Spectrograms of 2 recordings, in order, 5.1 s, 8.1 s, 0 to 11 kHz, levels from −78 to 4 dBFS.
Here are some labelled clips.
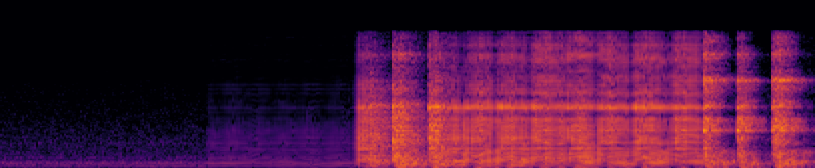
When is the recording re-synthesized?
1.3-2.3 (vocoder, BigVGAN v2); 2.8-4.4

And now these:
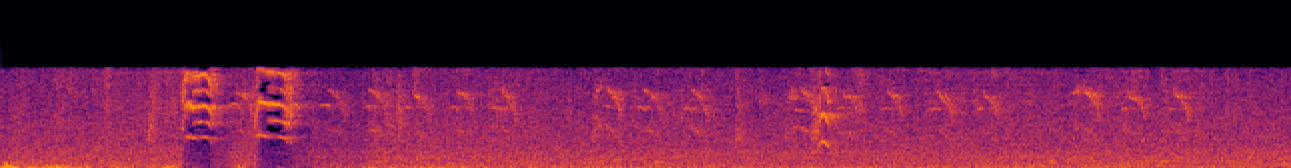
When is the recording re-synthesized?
0.6-1.3 (vocoder, BigVGAN v2); 1.8-2.3; 5.8-6.7

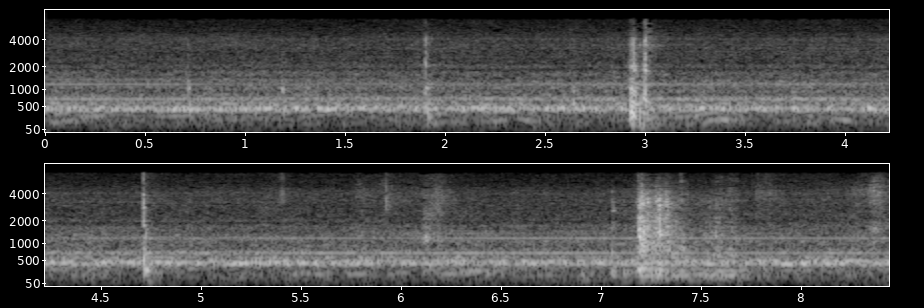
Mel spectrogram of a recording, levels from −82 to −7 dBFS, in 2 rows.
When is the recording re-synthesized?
0.9-5.4 (vocoder, Vocos)

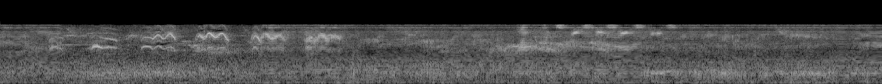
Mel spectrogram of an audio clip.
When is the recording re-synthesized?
0.0-0.6 (vocoder, HiFi-GAN); 2.6-8.8

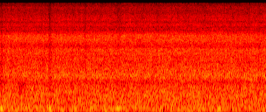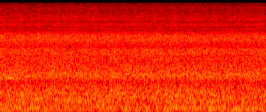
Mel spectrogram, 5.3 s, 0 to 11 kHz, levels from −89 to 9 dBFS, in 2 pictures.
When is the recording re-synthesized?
none

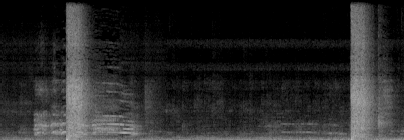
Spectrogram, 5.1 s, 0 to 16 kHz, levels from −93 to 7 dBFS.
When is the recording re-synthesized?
0.0-0.7 (autoencoder, DAC-VAE); 1.5-2.1

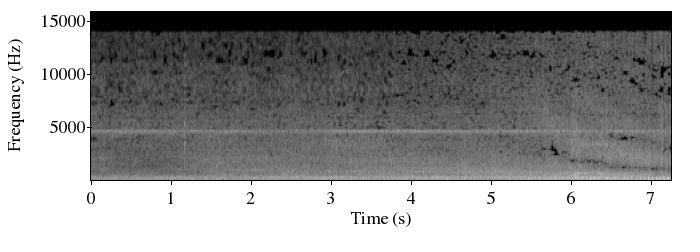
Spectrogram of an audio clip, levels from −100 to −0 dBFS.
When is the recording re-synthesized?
0.0-3.8 (vocoder, BigVGAN v2)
